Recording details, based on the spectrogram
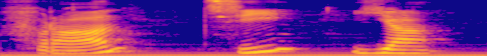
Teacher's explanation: наголос буде падати на перший склад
